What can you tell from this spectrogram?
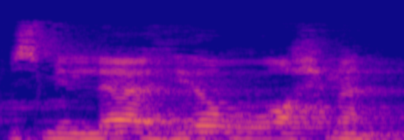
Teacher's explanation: عندنا الراء مفخمة والحاء مرققة. بسم الله الرحمن، والهاء في لفظ الجلالة مرققة.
